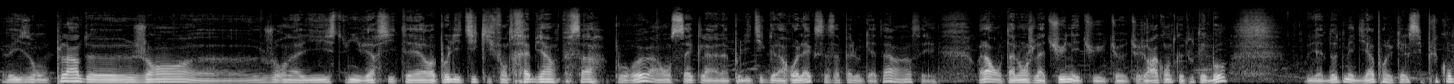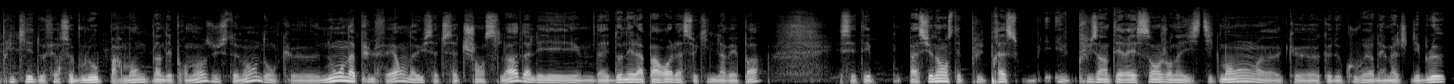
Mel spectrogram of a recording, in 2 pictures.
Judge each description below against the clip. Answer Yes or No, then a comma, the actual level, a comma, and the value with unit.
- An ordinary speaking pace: No, fast, 225 wpm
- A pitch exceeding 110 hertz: No, low, 105 Hz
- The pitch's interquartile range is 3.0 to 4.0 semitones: Yes, average, 3.3 semitones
